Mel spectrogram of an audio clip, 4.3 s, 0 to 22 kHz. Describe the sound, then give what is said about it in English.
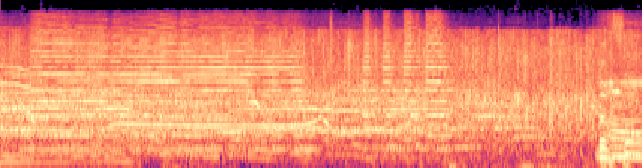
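A studio audience breaks into sustained, dense applause with whoops and cheers rising over it as a guest is welcomed at Joy 94.9, a steady loud roar of clapping and voices that carries through the whole moment. “The studio audience couldn't hold themselves back.”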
